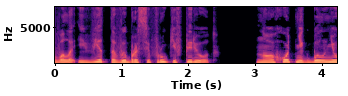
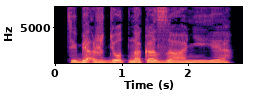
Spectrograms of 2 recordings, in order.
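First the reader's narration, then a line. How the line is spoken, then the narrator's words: Villainous voice. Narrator (Russian): злодейским голосом пообещал Вольных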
